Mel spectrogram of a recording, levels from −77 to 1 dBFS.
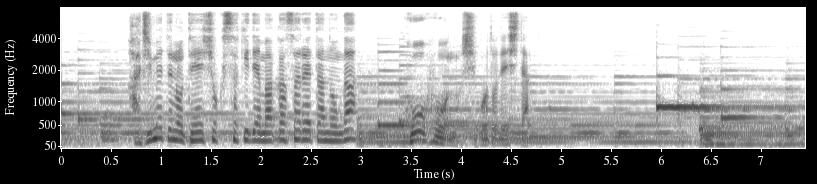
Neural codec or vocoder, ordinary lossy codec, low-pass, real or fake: vocoder, 44.1 kHz, 128 mel bands every 256 samples, BigVGAN v2; none; 7.2 kHz; fake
